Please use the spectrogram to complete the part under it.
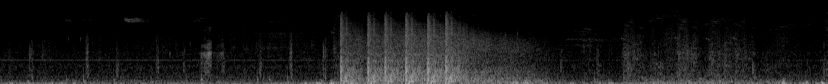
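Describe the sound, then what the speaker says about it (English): Rapid burst of gunfire in the Fortnite battle royale game, a fast string of sharp shots in the middle of the clip amid ambient game sounds, fairly close and loud, with no talking. "Is that one of you guys that just shot?"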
